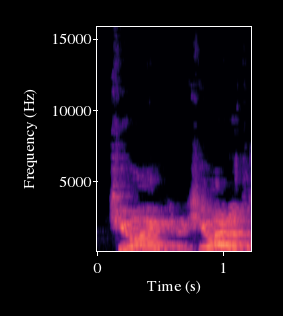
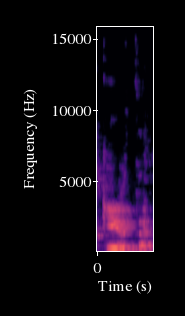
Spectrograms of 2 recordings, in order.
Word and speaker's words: Kirtan: I said QI Rathan, and you're like, no, it's Kirtan. So that's my fault. And, I apologise for it. The correct pronunciation is that.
